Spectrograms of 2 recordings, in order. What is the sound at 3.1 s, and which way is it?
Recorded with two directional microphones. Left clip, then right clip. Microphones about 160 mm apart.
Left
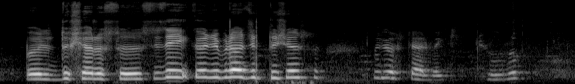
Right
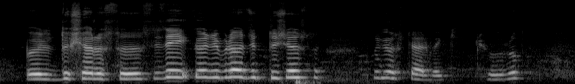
A woman's voice, centre (ahead or behind).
